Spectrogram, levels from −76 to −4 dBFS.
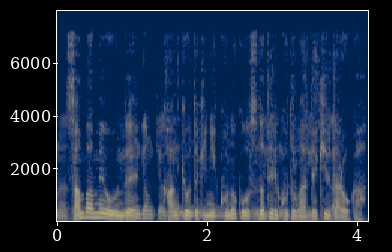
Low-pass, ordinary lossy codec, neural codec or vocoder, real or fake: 7.2 kHz; MP3, 48 kbps; none; real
